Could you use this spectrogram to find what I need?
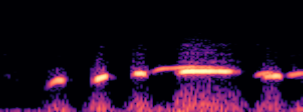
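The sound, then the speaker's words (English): Someone whistles a short, bright tune of about five notes, each rising slightly in pitch, with a longer held note in the middle, fairly loud with no talking. “The best and the worst part is the whistle. That will be stuck in my head forever. I can't whistle very well.”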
